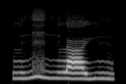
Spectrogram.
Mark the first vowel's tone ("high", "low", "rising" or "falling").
rising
